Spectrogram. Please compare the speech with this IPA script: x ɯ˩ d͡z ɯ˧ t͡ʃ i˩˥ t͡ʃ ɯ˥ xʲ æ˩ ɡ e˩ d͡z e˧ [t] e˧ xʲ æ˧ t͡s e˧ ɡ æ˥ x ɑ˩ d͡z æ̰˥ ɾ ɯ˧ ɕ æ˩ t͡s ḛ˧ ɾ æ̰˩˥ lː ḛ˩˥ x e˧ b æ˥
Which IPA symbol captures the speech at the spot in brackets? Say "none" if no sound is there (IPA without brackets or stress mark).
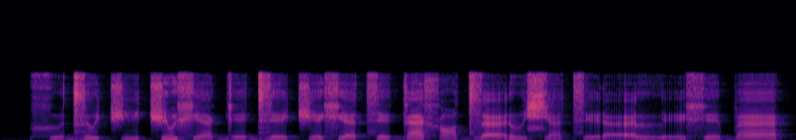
t͡ʃ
